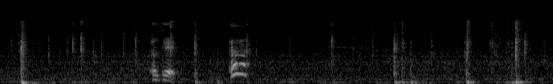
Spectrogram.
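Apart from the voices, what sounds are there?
typing on a computer keyboard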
